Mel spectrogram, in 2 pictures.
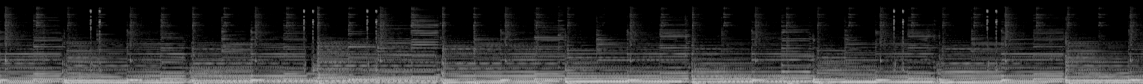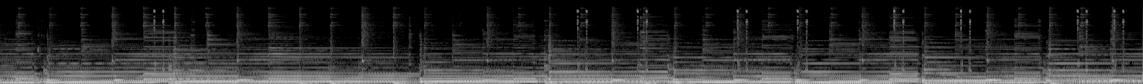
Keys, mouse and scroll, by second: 6.2 Return, 11.9 Return.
